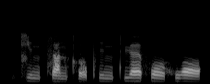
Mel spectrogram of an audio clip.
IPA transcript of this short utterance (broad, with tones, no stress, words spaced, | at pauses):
t͡ɕi˥˨ŋt͡sa˥˨nkʰɤ̰˨˩pʰi˥˨ŋ t̪ʰɥɛ˦fo˥˨ʊ̯xwɔ˥˨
